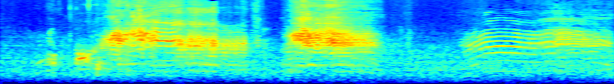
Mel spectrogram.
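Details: Domestic cats fighting on a road, giving loud harsh yowls and screeches in three bursts, the last a wavering, rising-and-falling caterwaul with strong harmonics, separated by brief quieter gaps.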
